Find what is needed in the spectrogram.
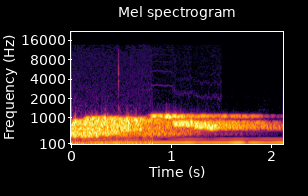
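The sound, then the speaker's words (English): A synthesized tone representing a sunspot, generated by software scanning solar magnetic maps: a buzzy low layer under a steady mid-pitched hum cuts out after under a second, leaving smooth sustained tones that slowly fade. “I made a software synthesizer that scans through the map and generates a sound like this for each sunspot.”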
